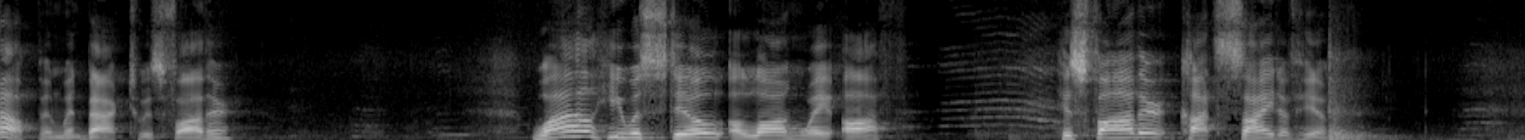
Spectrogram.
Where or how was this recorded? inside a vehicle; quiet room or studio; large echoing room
large echoing room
